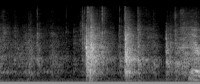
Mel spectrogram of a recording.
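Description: A clear plastic box being opened by hand to get a jade face roller out: plastic rustling and two sharp clacks about a second in, over a low steady hum.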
